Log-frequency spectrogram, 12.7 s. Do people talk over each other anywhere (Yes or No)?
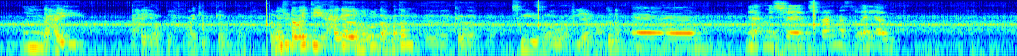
No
